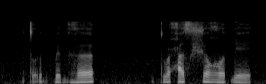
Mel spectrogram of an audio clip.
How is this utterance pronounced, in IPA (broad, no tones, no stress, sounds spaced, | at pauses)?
t o̰ r k͡p ʏ ɡʱ œ | tʷ œ ħ ɐ s ʃ ø ʁʷ ɪ ɓ e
